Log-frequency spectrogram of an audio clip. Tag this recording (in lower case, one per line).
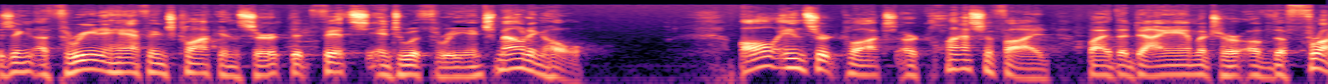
speech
